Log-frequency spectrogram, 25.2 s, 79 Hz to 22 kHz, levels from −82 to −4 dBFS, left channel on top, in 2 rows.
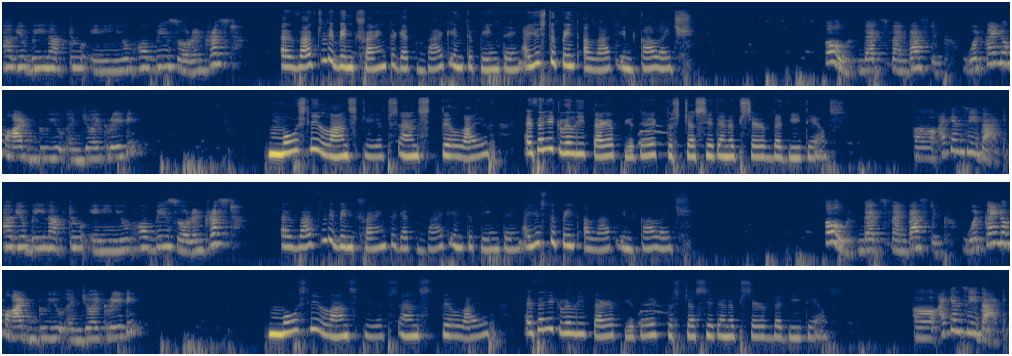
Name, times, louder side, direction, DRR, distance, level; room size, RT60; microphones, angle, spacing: voice 1, 0.0-3.0 10.3-14.3 24.0-25.0, right 1 dB, 60° right, 6.1 m, -35 dB
voice 2, 3.5-8.6 14.9-15.0 15.9-18.8 19.1-23.1, left 4 dB, 65° left, 0.5 m, -30 dB
11.0 x 5.3 x 8.4 m
head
